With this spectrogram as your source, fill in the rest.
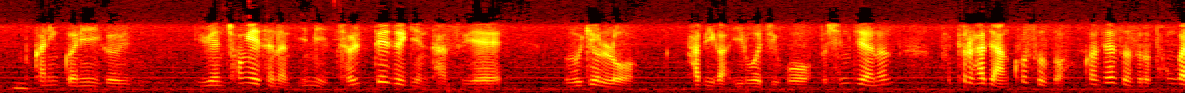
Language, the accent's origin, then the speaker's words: Korean; South Korea; 저도 한국 사람이고 한국에 살고 있지만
